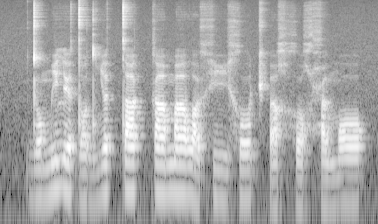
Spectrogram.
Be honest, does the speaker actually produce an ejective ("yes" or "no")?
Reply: yes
